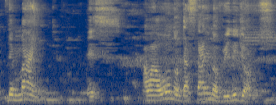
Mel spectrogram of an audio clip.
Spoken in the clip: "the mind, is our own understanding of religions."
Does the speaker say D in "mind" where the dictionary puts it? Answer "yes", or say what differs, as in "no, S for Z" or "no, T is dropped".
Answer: yes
